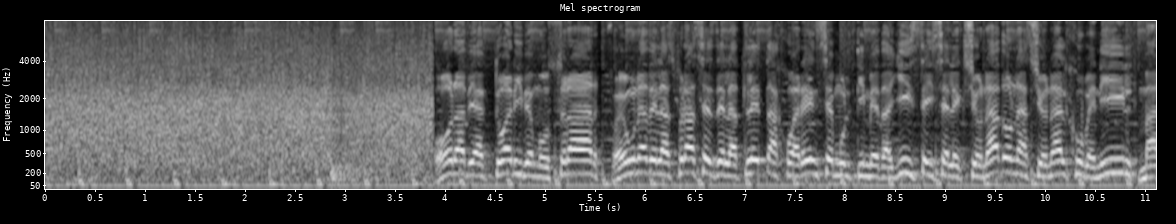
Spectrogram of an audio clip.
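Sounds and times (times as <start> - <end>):
a minute of applause: 0.0 - 3.9
speech: 3.9 - 11.0.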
